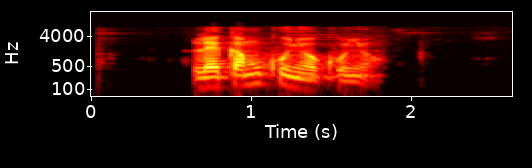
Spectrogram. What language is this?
Taita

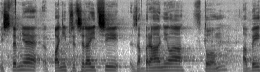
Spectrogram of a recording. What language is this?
Czech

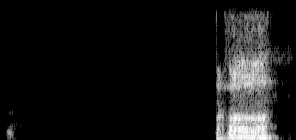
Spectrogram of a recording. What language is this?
Gujarati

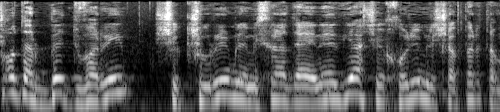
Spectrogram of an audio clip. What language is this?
Hebrew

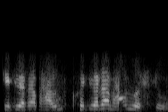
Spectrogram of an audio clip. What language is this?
Assamese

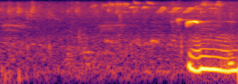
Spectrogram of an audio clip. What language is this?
Punjabi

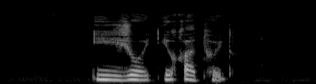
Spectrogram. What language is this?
Abkhazian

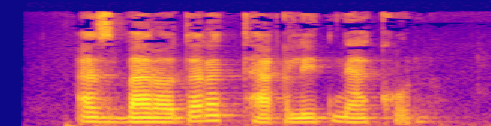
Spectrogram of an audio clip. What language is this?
Persian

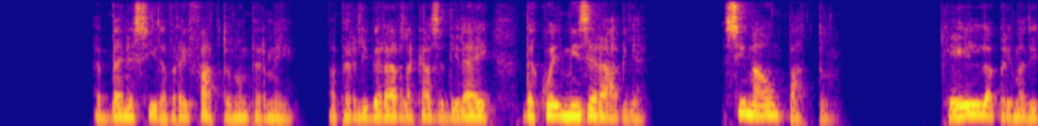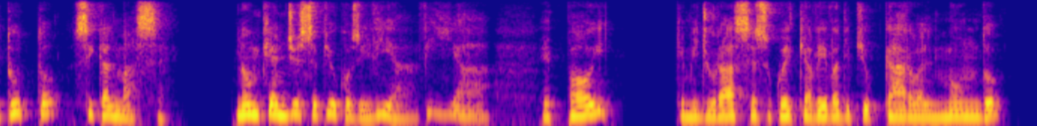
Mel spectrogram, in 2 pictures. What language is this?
Italian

